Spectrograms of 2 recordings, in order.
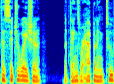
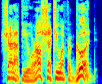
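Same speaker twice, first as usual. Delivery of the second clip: snarled threat; 6 semitones higher, 8 dB louder than usual. A narrator's reading.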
